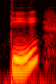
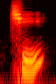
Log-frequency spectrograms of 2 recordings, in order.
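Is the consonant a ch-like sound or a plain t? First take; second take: plain t; ch-like. First: The t is plain, with no hissing sound. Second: The t becomes a hissing, ch-like sound. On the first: "eu pronuncio ti, conservando o som original" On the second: "nem todos os brasileiros dizem ti"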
